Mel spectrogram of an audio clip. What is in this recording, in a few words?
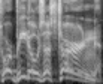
Pirate Speech Alarms Torpedo Back; World Of Warships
